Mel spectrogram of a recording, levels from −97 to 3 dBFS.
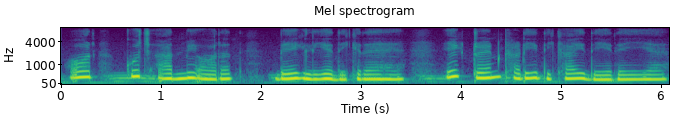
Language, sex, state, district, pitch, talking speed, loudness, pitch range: Hindi, female, Maharashtra, Mumbai Suburban, 220 Hz, 160 wpm, -11 LUFS, 200-250 Hz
